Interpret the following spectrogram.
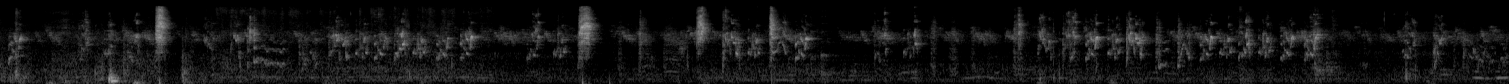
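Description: Caged budgerigars chirping and chattering: a run of short, high twittering calls, broken by a few sharp clicks.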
